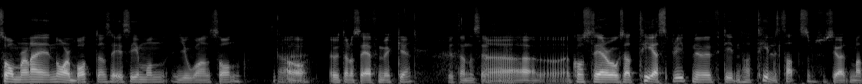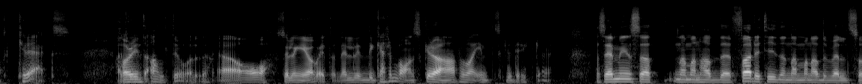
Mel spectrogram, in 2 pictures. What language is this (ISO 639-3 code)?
swe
